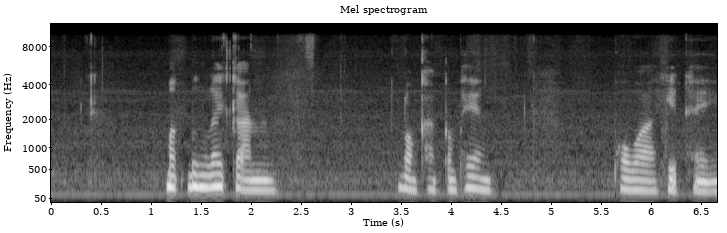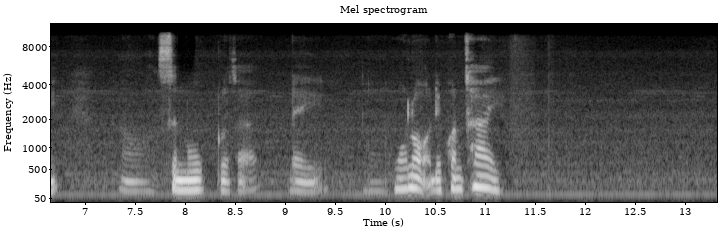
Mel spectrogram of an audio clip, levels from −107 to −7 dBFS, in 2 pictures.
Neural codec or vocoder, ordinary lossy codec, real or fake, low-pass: none; none; real; 9.9 kHz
